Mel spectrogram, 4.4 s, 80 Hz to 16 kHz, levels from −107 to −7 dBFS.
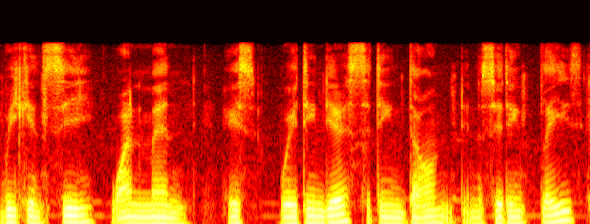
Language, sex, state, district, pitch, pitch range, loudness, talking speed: English, male, Arunachal Pradesh, Lower Dibang Valley, 105 Hz, 95-115 Hz, -18 LUFS, 190 wpm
